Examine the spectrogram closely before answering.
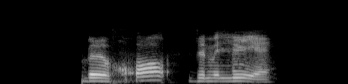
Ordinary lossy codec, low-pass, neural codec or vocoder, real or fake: MP3, 48 kbps; 5.4 kHz; codec, 44.1 kHz, 2.6 kbps, DAC; fake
